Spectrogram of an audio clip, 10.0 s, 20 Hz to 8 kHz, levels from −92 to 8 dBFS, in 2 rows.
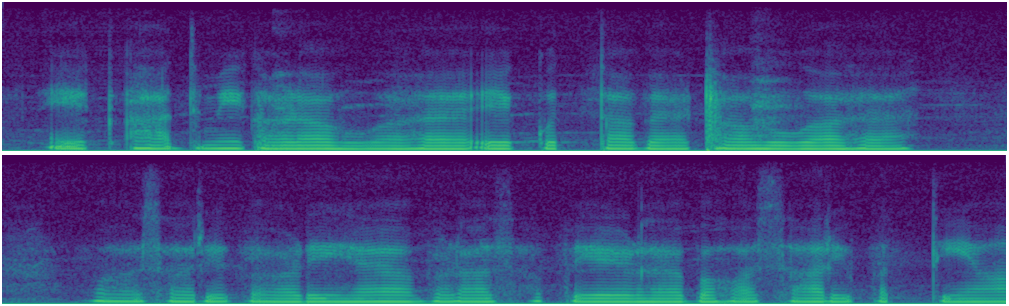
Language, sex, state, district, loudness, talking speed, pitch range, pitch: Hindi, female, Uttar Pradesh, Budaun, -25 LUFS, 125 wpm, 170-180 Hz, 170 Hz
